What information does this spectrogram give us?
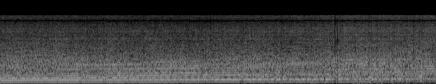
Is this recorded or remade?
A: recorded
